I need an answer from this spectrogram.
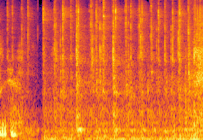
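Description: Someone types on a computer keyboard in a quiet, quick run of many light keystrokes clattering at an uneven pace.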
